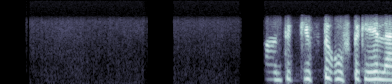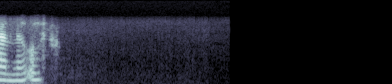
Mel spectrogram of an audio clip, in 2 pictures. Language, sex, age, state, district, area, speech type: Dogri, female, 18-30, Jammu and Kashmir, Udhampur, urban, conversation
